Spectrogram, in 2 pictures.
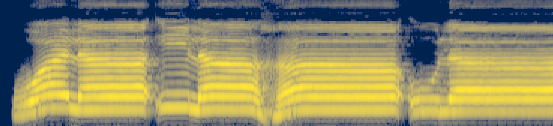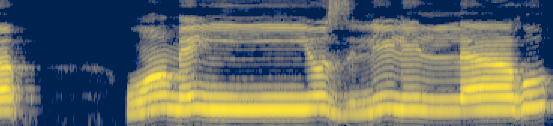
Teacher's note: تو یہاں پر ادغام ہوگا، تو ہم اسے تھوڑا سا غنّے کے ساتھ پڑھیں گے۔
